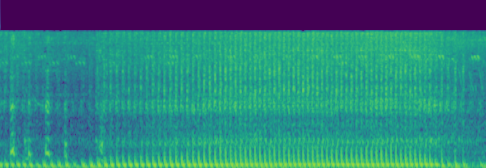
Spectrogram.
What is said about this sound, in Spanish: ¿Qué carajo es ese bullicio? Es una moto como el tiempo de Cristóbal Colón.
